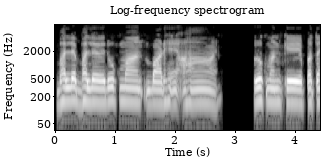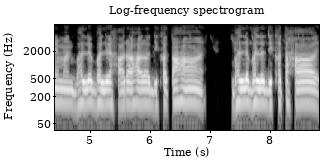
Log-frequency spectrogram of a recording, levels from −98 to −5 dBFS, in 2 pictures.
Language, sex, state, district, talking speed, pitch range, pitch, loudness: Sadri, male, Chhattisgarh, Jashpur, 115 wpm, 140-150 Hz, 150 Hz, -17 LUFS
